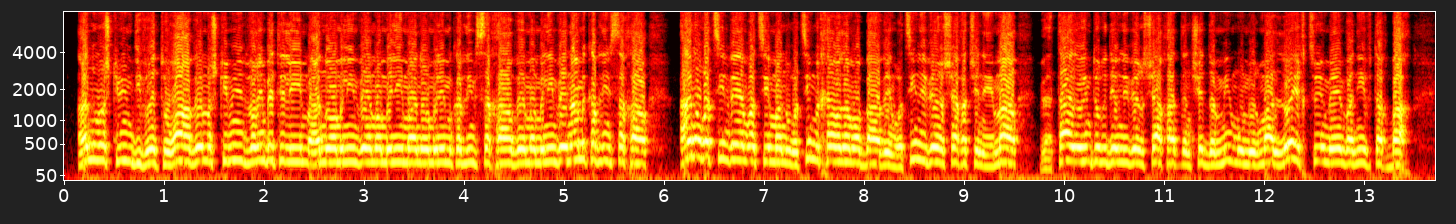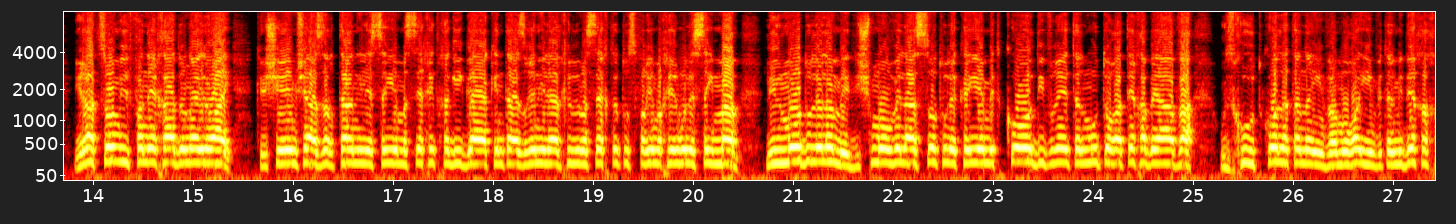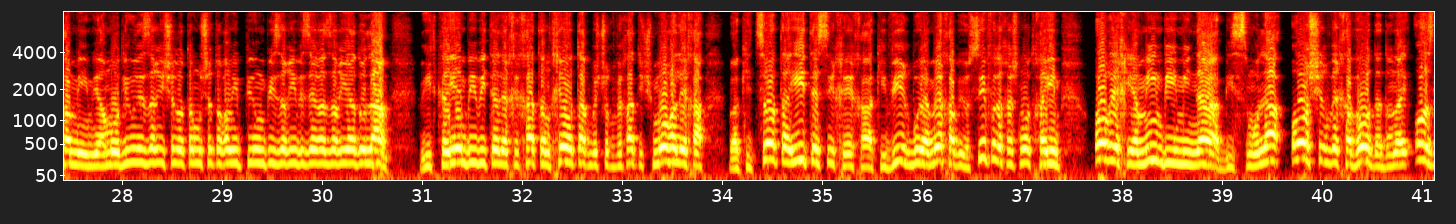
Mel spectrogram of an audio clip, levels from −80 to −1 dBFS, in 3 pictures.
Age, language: 30-49, Hebrew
